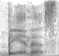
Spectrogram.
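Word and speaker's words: Banias: Indeed, welcome to Banus, the Arab pronunciation for Pan." Arabic has no P sound, so it moves over to a B sound.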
